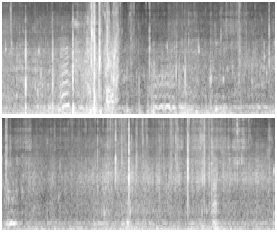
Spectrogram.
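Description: Water splashing and sloshing against a windsurf sail and board floating on the water while the sailor treads water beside the rig, with a heavy burst of splashing about one to two seconds in. Wind buffets the GoPro microphone as a steady low rumble underneath.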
